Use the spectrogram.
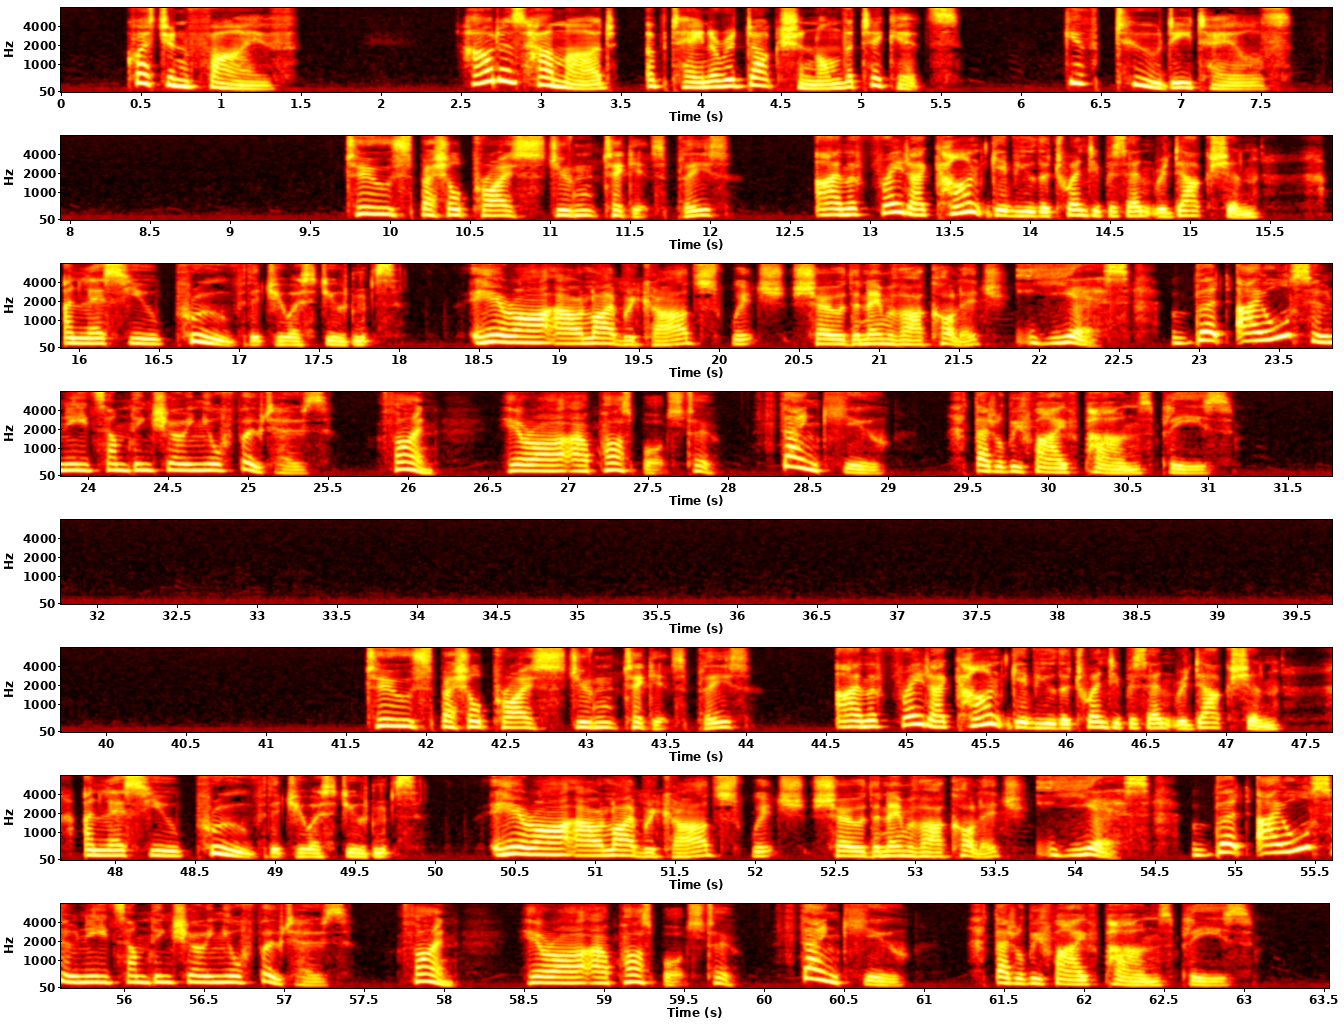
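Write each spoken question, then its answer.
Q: How does Hamad obtain a reduction on the tickets?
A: He shows library cards and passports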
